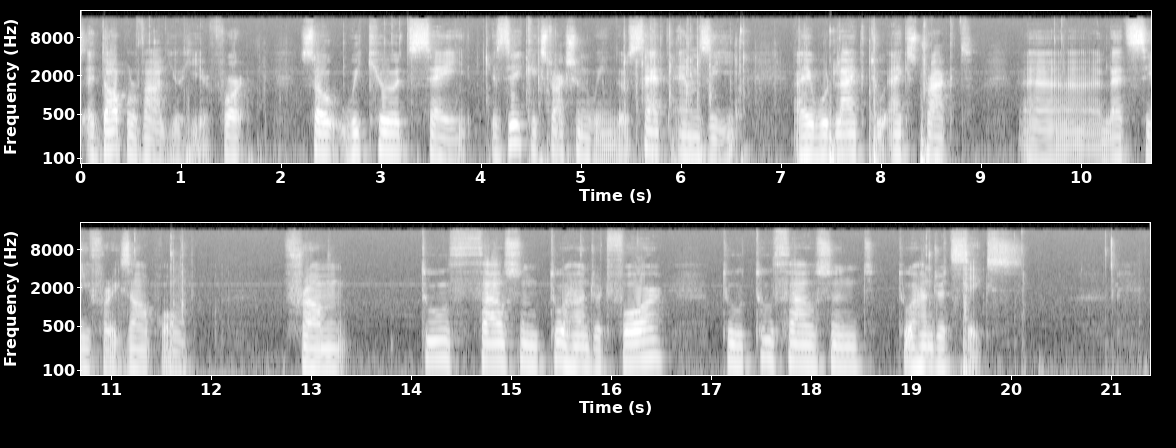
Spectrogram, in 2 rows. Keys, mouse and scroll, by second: 0.6 click, 3.0 click, 3.2 click, 5.2-6.2 typing, 9.7 click, 11.2 shift+right click, 15.7-19.2 drag, 20.9 click.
